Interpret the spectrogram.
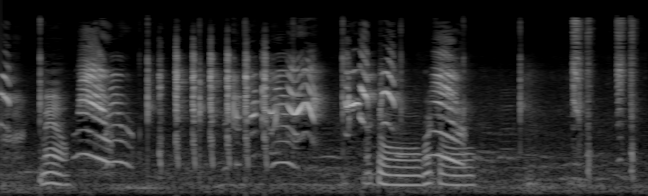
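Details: Talking Indian green ringneck parakeet indoors. It gives a stream of speech-like chatter mixed with sharp clicks, wavering whistles and a long buzzy squawk, then quieter taps.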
